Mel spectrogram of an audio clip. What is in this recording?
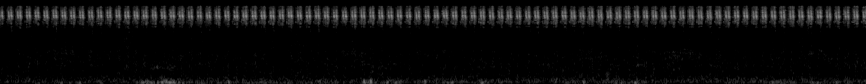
Tettigonia viridissima, an orthopteran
